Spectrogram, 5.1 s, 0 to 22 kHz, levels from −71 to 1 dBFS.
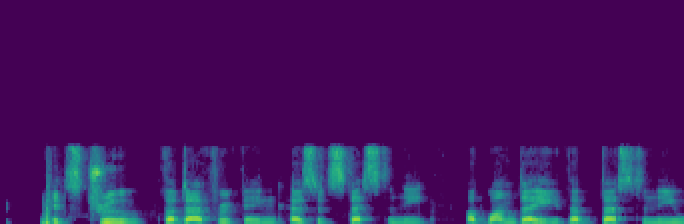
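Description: No faults found: the speech passes through G.722 wideband telephone coding at 64 kbit/s, with at most a faint trace of that coding audible.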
